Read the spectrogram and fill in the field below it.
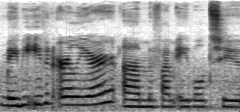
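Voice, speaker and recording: Noticeable noise runs in the background as the words come at a moderate pace. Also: woman. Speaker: author vlogger. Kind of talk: casual chat.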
